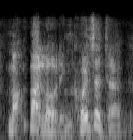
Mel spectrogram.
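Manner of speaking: proud servant voice. Acted. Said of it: "puffs his chest out of it and says".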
